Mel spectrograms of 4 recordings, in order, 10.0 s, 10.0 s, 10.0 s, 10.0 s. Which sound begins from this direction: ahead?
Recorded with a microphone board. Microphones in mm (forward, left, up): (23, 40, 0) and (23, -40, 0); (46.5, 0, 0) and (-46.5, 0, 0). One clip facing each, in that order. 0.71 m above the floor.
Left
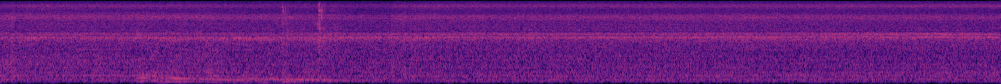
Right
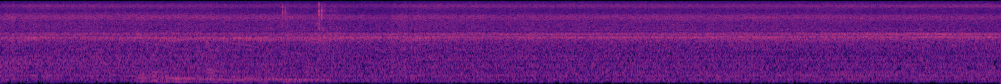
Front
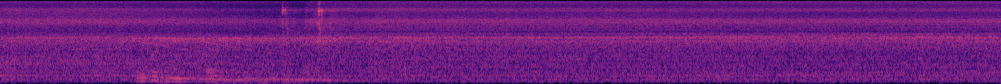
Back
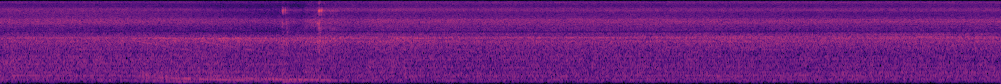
A man speaking, at 1.4 s.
